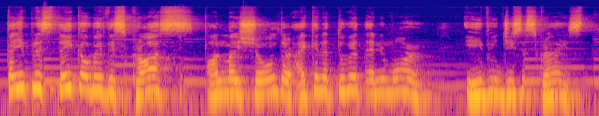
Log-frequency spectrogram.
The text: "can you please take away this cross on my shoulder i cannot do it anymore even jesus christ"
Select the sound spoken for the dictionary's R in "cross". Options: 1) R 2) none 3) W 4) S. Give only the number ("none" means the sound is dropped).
1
